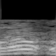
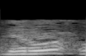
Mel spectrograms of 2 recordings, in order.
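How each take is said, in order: First: روح said RAWH; روح with open a and w glide; correct fatha form. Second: بروح said bi-ROOH, long u; بروح with rounded u after the r; rejected damma form. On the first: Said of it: "والصحيح أنه". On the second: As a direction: say بروح as bi-ruuh. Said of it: "وليس". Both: Shown as a demonstration.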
